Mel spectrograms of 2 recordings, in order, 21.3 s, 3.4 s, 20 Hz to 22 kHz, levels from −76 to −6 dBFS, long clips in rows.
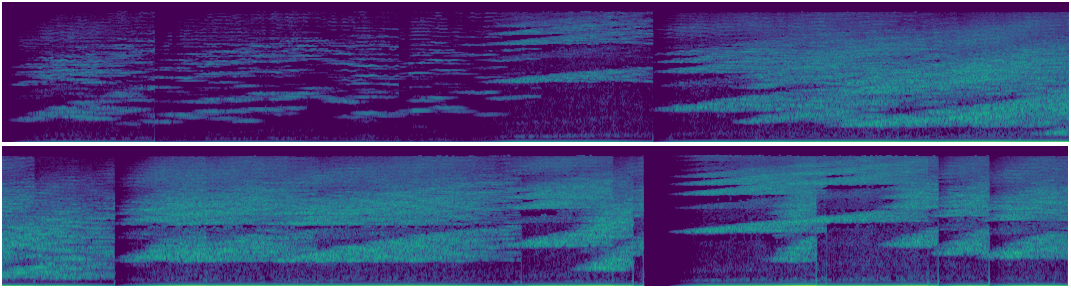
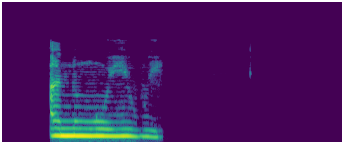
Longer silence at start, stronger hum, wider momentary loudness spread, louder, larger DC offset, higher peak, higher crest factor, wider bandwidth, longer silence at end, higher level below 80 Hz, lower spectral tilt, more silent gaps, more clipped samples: second, 0 s vs 0.5 s; neither; about the same, 15 LU vs 17 LU; second, -29 LUFS vs -14 LUFS; first, 4% vs under 0.1%; second, -10 dBFS vs -2 dBFS; about the same, 16 dB vs 16 dB; first, 17 kHz vs 7 kHz; second, 0 s vs 1.85 s; about the same, -52 dBFS vs -56 dBFS; second, 0.5 dB/octave vs -7.5 dB/octave; first, 17.10-17.30 s vs none; neither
